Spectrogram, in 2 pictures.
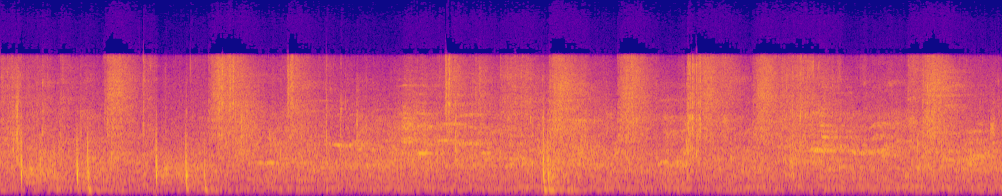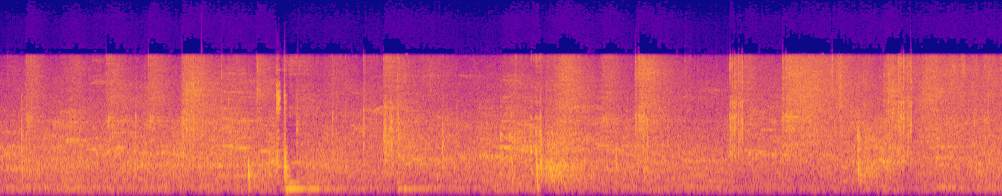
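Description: Press photographers' camera shutters clicking irregularly, many times, over a steady low murmur of voices.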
